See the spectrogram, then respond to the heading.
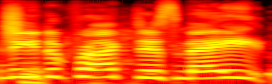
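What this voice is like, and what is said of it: Put-on Australian accent. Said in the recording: “Your accent is incredible. ... Do I sound like I'm from Australia? ... Yeah, you do. I think somewhere. ... this accent. ... It's so good.”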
